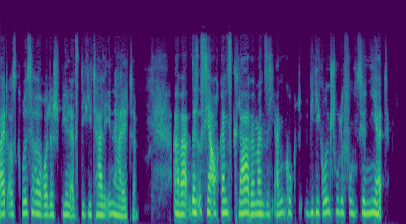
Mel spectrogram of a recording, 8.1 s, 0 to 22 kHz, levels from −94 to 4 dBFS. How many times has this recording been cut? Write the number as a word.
zero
